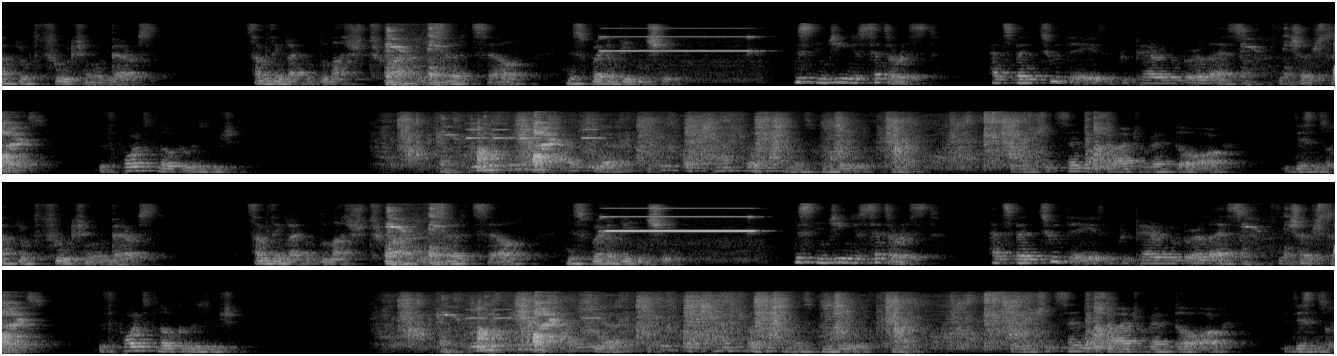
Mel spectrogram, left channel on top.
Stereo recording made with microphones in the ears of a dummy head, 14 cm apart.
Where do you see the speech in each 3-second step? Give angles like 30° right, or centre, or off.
50° left, 50° left, 40° left, centre, 30° right, 30° right, 30° right, 30° right, 30° right.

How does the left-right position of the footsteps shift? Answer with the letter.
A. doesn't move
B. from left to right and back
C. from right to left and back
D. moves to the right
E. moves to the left
B.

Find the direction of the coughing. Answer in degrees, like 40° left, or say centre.
60° left.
